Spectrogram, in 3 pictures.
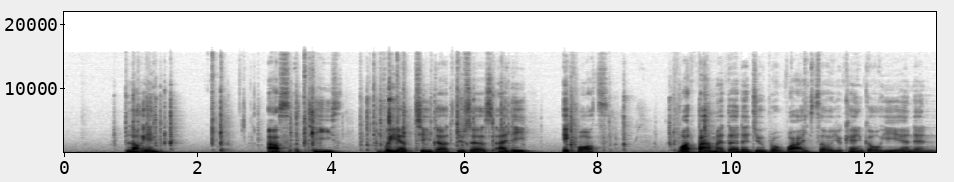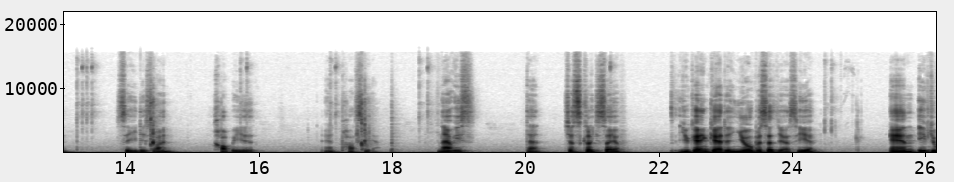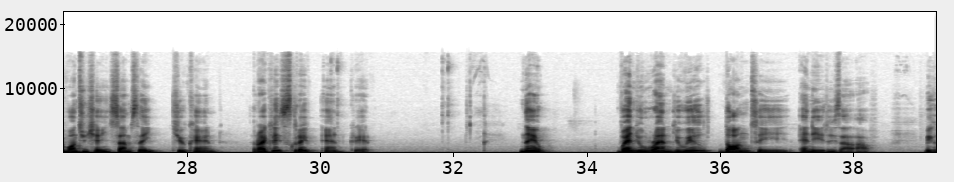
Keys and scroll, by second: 0.5-2.1 typing, 3.5-8.1 typing, 9.4 BackSpace, 14.2 ctrl+c, 17.3 ctrl+v.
